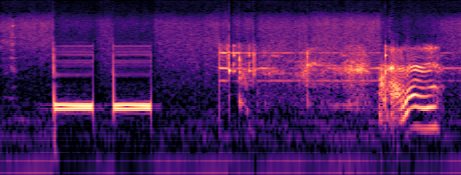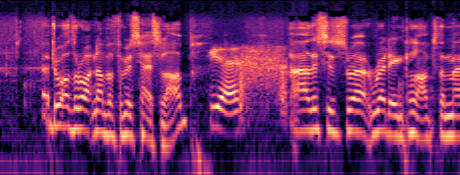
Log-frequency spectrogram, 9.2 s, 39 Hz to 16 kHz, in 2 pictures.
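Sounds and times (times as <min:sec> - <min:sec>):
telephone ringing in a double burst: 0:00.6 - 0:01.6, 0:02.2 - 0:04.8
speech: 0:04.0 - 0:09.2.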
